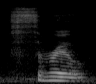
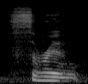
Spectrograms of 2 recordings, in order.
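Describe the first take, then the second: The two takes are said the same way.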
